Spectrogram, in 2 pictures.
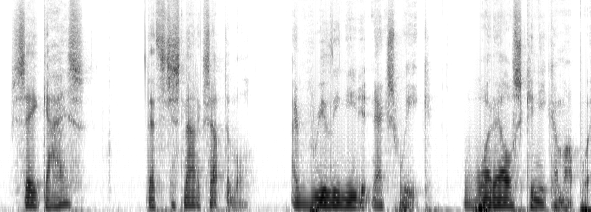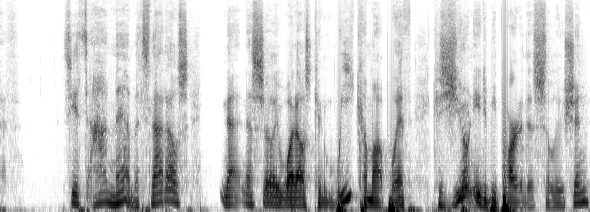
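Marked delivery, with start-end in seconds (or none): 0.4-6.0 gentle, soft, quiet and unhurried. Showing how to push back on a two-week delay, slow and quiet. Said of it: "in a slow and quiet manner".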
